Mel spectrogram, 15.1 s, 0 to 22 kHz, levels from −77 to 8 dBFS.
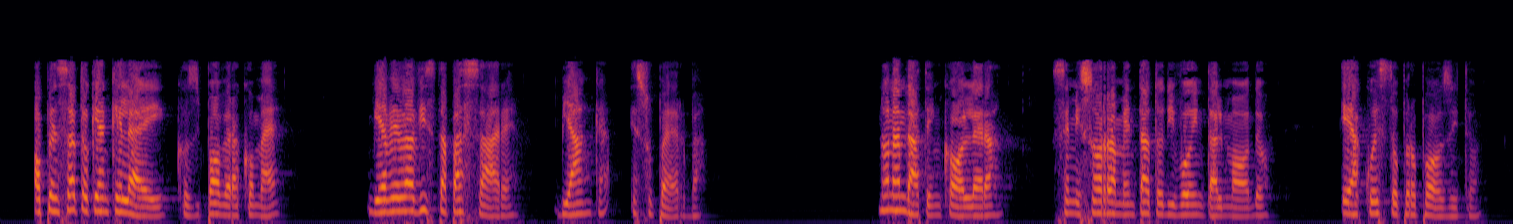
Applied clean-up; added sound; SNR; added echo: none; none; none; none.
